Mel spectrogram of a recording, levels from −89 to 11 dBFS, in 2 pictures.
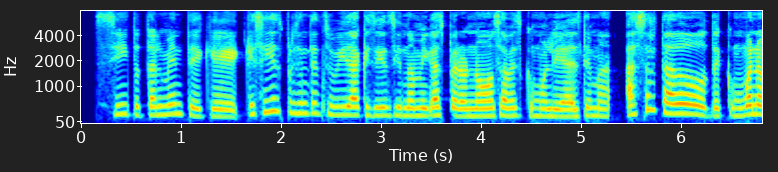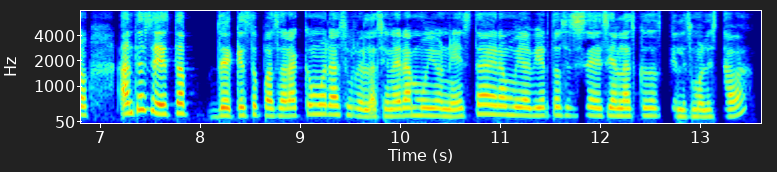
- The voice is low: No, high, 210 Hz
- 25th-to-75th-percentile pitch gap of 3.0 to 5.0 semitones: Yes, average, 3.4 semitones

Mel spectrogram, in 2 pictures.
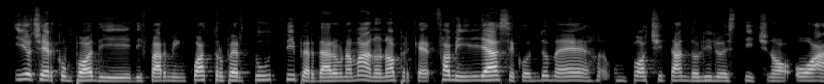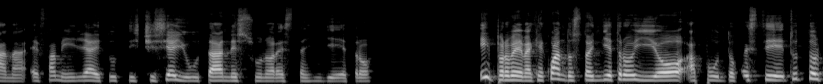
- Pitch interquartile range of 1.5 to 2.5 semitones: No, average, 2.9 semitones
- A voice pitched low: No, medium, 185 Hz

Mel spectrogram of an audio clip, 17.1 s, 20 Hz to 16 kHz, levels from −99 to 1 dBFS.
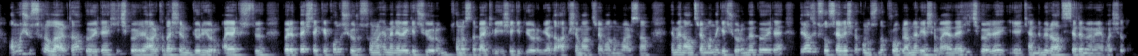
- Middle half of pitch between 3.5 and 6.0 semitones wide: No, average, 3.0 semitones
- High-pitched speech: No, low, 130 Hz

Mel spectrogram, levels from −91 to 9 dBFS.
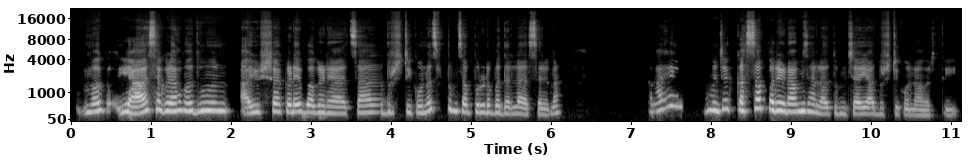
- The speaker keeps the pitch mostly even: No, wide, 5.6 semitones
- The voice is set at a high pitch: Yes, high, 235 Hz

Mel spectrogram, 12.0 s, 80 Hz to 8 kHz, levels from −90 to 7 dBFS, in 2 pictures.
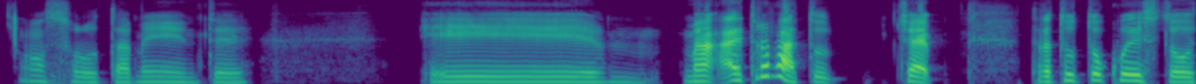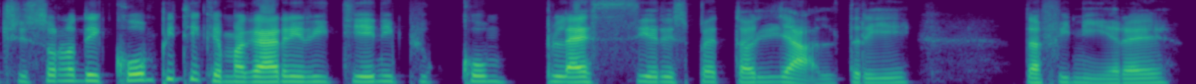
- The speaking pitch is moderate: Yes, medium, 175 Hz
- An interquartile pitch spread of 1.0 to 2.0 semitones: No, narrow, 2.6 semitones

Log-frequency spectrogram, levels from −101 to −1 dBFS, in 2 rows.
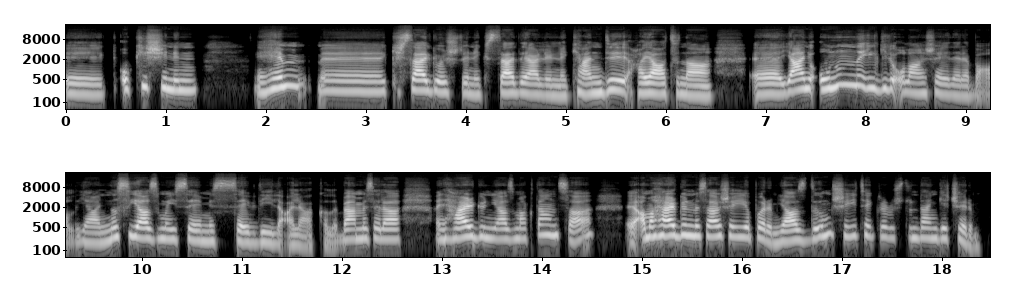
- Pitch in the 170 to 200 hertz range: No, high, 220 Hz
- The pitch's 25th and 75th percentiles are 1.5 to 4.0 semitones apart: No, average, 5.0 semitones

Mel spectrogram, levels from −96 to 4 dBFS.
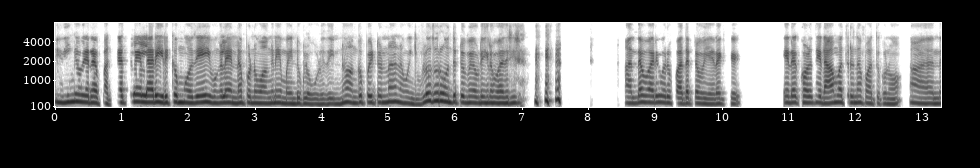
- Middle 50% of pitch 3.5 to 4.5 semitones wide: No, narrow, 2.5 semitones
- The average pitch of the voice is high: Yes, high, 210 Hz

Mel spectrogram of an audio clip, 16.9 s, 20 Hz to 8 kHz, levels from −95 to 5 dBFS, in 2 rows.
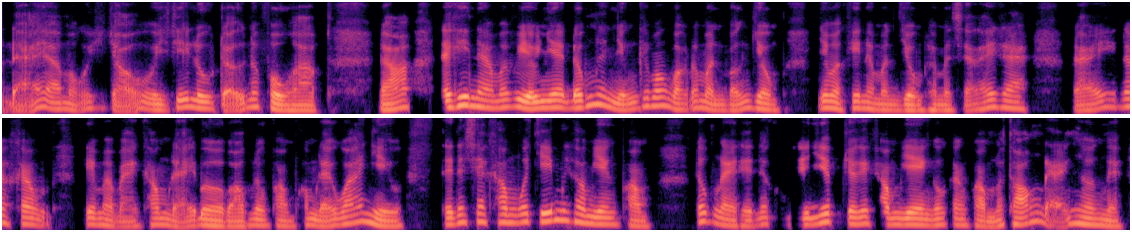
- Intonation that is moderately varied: No, wide, 5.7 semitones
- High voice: No, low, 120 Hz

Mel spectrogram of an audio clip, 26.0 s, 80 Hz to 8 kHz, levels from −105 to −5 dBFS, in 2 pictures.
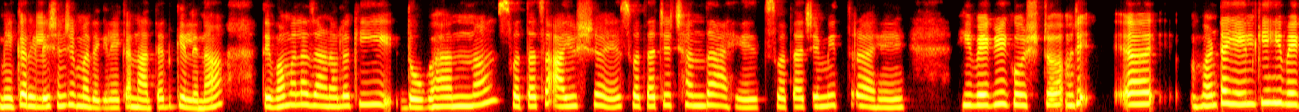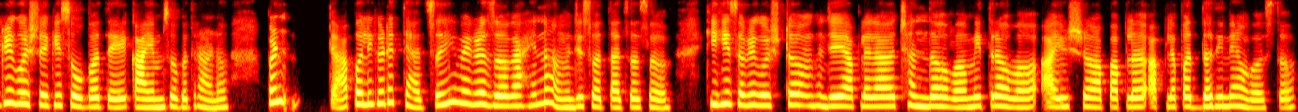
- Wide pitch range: No, average, 3.5 semitones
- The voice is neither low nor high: No, high, 245 Hz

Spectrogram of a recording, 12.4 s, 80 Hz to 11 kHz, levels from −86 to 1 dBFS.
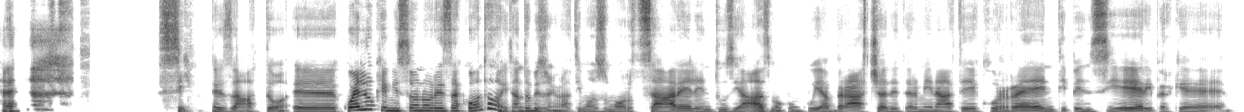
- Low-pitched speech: No, medium, 160 Hz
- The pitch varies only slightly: No, average, 3.1 semitones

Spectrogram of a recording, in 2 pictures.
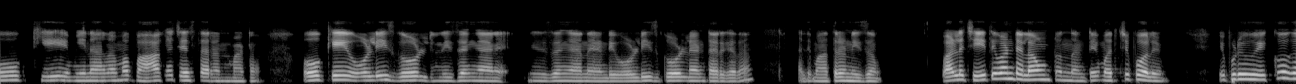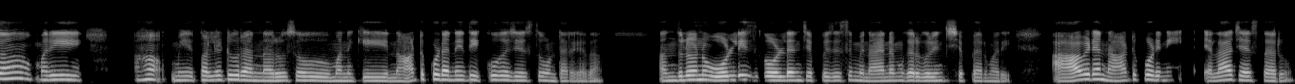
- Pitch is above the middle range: No, medium, 180 Hz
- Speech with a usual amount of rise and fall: Yes, average, 3.4 semitones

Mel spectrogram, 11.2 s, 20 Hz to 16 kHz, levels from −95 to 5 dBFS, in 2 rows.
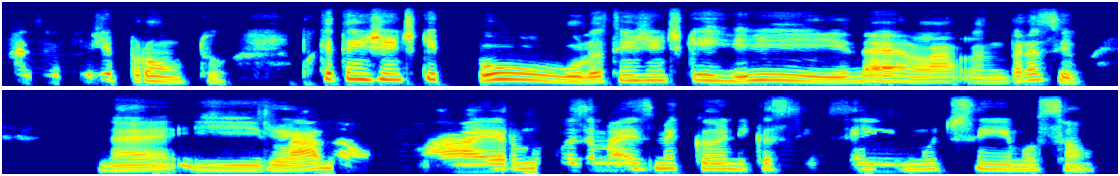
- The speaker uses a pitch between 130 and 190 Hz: Yes, medium, 185 Hz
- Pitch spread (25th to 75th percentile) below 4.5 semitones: Yes, average, 3.9 semitones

